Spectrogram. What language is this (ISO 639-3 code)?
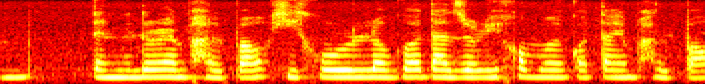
asm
